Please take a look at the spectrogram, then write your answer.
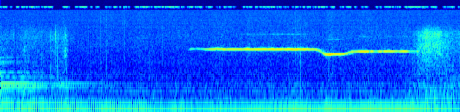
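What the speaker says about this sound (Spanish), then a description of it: "Fue el silbido del guía." A single sustained whistle from a guide, clear and fairly close, holding a steady pitch for several seconds with a brief dip before leveling off, over a low background hum.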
